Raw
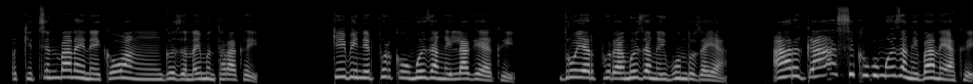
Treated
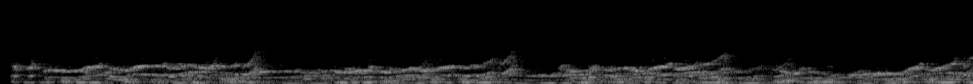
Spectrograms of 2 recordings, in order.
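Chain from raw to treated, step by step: spectrum inverted on a logarithmic axis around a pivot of 450 Hz; inverse Chebyshev low-pass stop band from 10 kHz, stop band 70 dB; peaking EQ 190 Hz -11.5 dB 1.9 oct; reverse; compression 5:1, threshold -44 dBFS, peak gain reduction 15 dB; reverse; two-slope reverb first 0.4 s, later 2 s, from -25 dB, DRR -1 dB; ever faster or slower copies 648 ms, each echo -6 st, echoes 2, each echo -6 dB; trim +4 dB

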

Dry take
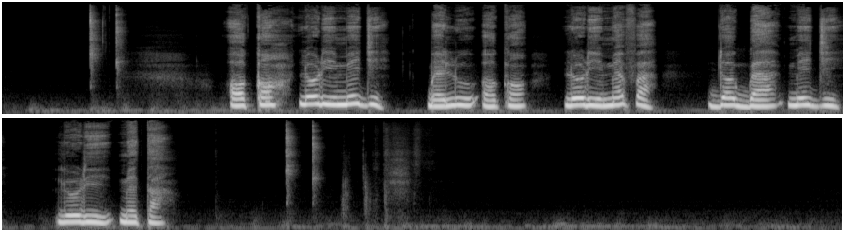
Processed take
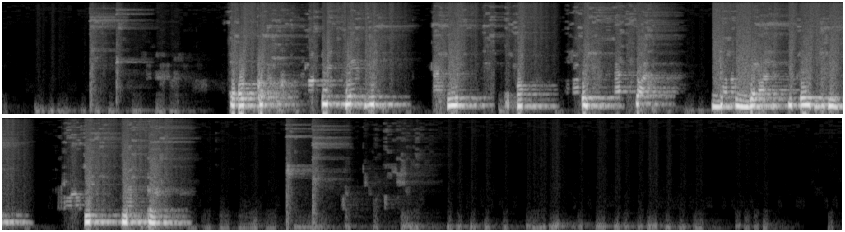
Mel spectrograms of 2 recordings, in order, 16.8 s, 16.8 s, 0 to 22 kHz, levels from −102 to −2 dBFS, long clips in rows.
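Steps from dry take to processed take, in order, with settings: random holes in the spectrogram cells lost 70%; treble shelf 11 kHz +12 dB; gated-style reverb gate 380 ms falling, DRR 10 dB; modulation noise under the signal 18 dB; slew-rate limiter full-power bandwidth 27 Hz; trim +7 dB

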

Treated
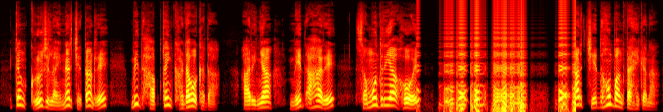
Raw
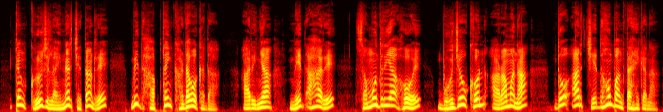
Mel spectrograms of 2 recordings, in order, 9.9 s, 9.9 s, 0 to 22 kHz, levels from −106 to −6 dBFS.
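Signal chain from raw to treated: high-pass 370 Hz 24 dB/octave; 6.24–8.63 s: sample-rate reducer 1.2 kHz, jitter 0%; trim +1.5 dB

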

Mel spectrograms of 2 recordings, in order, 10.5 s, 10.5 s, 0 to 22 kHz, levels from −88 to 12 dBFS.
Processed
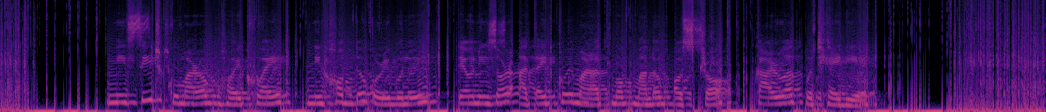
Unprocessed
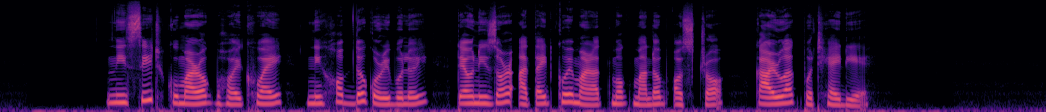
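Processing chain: jump at every zero crossing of -30 dBFS; bass shelf 450 Hz -4.5 dB; peak limiter -22.5 dBFS, peak gain reduction 11.5 dB; reverse; compression, threshold -37 dBFS, peak gain reduction 10.5 dB; reverse; delay 90 ms -8.5 dB; on a send at -21 dB: reverberation RT60 0.75 s, pre-delay 3 ms

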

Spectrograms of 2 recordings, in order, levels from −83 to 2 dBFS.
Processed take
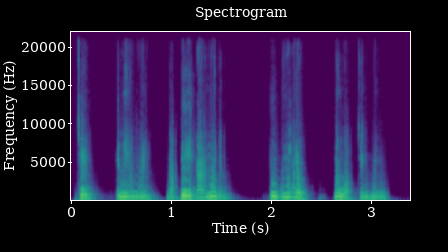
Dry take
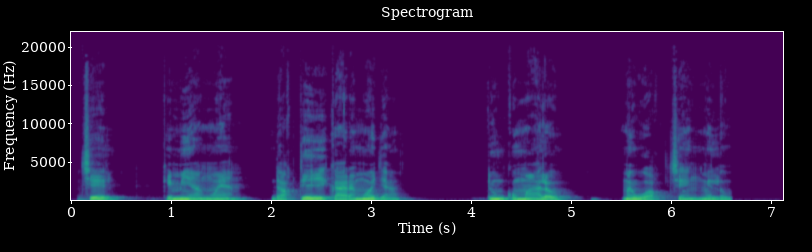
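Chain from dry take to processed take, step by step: local Wiener filter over 41 samples; on a send: delay 79 ms -13 dB; on the sum: wide varispeed 2.1×; hum notches 60/120/180/240/300/360 Hz; half-wave rectifier; trim +7.5 dB

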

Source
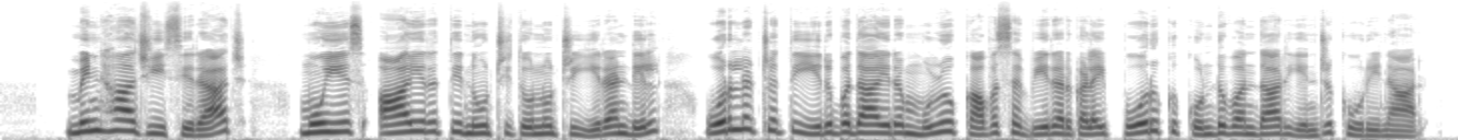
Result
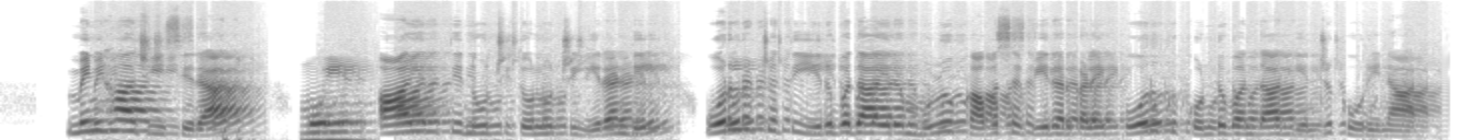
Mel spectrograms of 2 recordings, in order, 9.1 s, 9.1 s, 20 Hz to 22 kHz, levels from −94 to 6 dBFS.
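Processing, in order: high-pass 590 Hz 12 dB/octave; 1.39–2.28 s: LPC vocoder at 8 kHz pitch kept; bit-crushed delay 88 ms, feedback 35%, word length 8-bit, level -6 dB

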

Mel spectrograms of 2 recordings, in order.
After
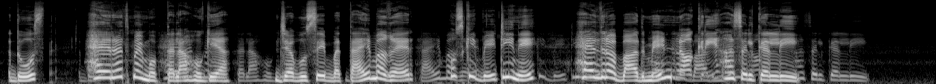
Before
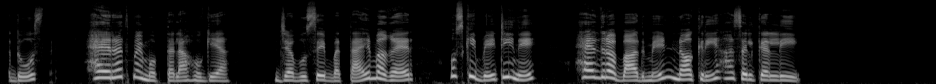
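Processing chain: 1.47–2.01 s: band-stop 7.6 kHz, Q 5.7; 3.89–5.06 s: compression 5:1, threshold -27 dBFS, peak gain reduction 10 dB; 6.71–7.22 s: high-pass 1.2 kHz 12 dB/octave; echo from a far wall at 120 m, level -20 dB; loudness maximiser +19 dB; trim -1 dB

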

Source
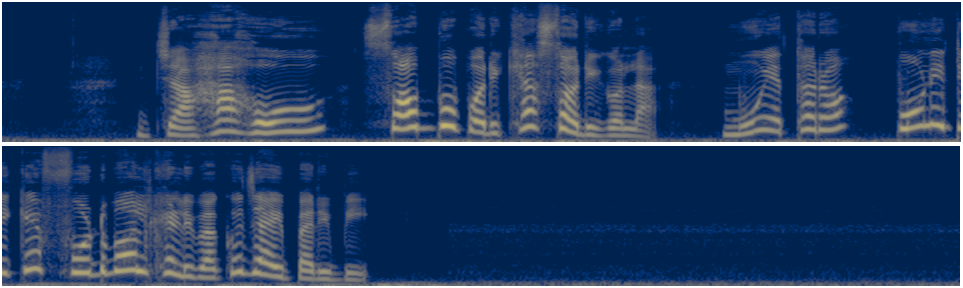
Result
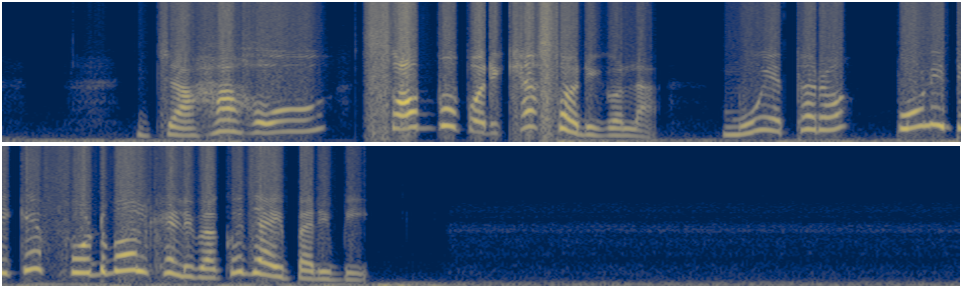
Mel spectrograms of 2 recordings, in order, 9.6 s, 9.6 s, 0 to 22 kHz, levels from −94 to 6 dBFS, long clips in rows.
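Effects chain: 1.20–2.78 s: frequency weighting ITU-R 468; sampling jitter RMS 0.028 ms; trim +6.5 dB

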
